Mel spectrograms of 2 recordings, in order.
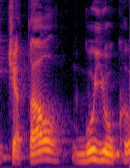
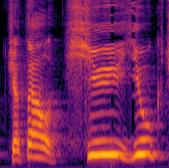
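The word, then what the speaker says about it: Çatalhöyük: Думали, что евреи уникальные, но в 60-х годах в Турции нашли город, э, который находится теперь в местечке Чатал-Гуюк. Он по-разному пишется. Чатал-Гуюк, Чатал Гююк, Чатал Хююк через два Ю. Э, в общем, выберите то, что вам нравится. Это, в конце концов, э, русское произношение из турецкого языка.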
